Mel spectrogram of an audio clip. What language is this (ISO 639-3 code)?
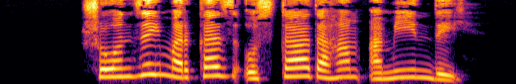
pus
